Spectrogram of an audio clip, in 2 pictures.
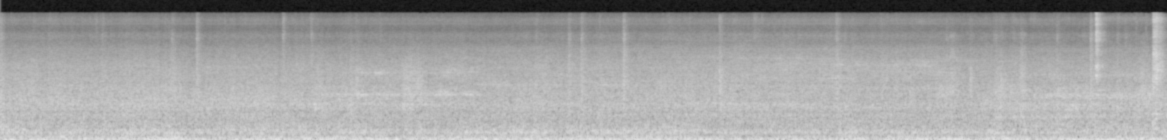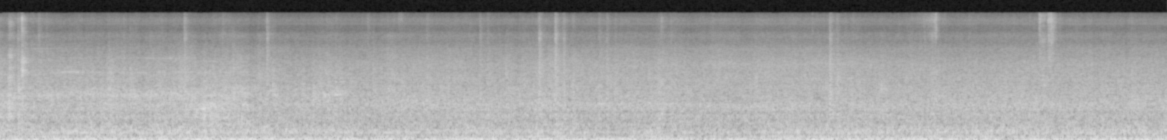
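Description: NS ICM (Koploper) electric intercity train running on the line, heard in the driver's cab: a steady rumble of wheels and running gear, with a few sharp clicks about halfway through.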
